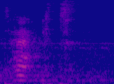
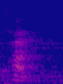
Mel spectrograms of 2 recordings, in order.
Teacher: you can't really hear the release of the k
